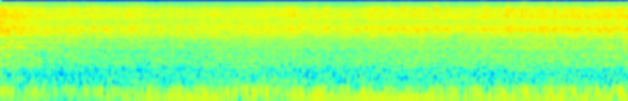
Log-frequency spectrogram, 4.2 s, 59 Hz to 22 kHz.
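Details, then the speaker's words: 1960s Chevy V8 muscle car first start after many years sitting, old fuel drained, fresh 91 octane with Sea Foam added: catches and settles into a lumpy, deep idle with a steady low rumble, running on its own; distributor still loose. "then we need to tighten down this distributor good it sounds like a hot rod so"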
